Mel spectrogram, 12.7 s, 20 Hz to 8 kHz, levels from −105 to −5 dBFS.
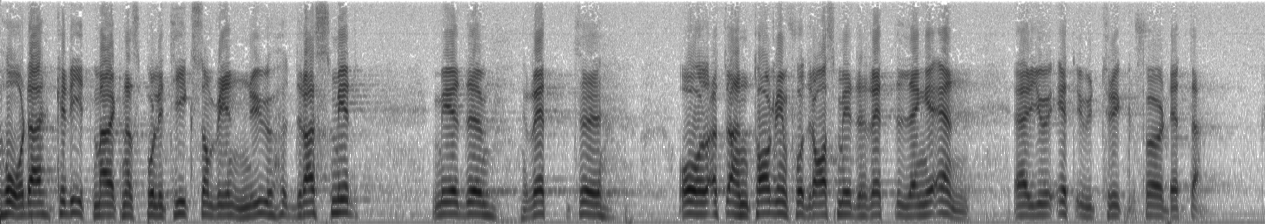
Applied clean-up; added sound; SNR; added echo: none; none; none; none.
